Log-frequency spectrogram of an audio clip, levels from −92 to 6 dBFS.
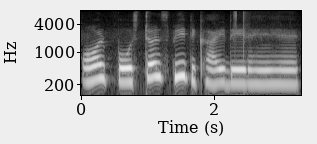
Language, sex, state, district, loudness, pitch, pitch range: Hindi, female, Jharkhand, Palamu, -13 LUFS, 230 Hz, 210-260 Hz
